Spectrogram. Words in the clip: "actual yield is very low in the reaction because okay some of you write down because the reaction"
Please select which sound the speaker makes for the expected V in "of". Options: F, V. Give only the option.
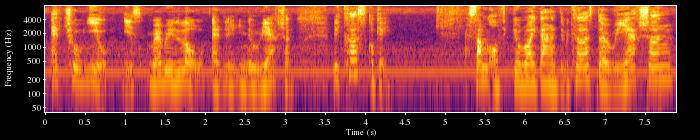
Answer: F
